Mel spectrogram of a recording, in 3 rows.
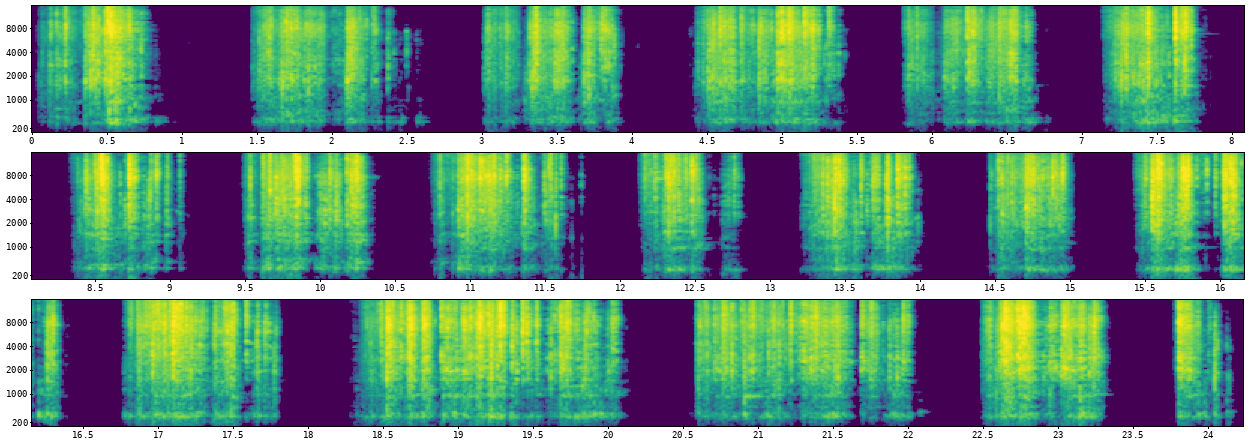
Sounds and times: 0.1s Wooden/Plastic/Metal utensils being shaken in a metal tub 0.8s
1.5s Wooden/Plastic/Metal utensils being shaken in a metal tub 2.5s
3.1s Wooden/Plastic/Metal utensils being shaken in a metal tub 7.8s
8.4s Wooden/Plastic/Metal utensils being shaken in a metal tub 11.6s
15.6s Wooden/Plastic/Metal utensils being shaken in a metal tub 24.2s

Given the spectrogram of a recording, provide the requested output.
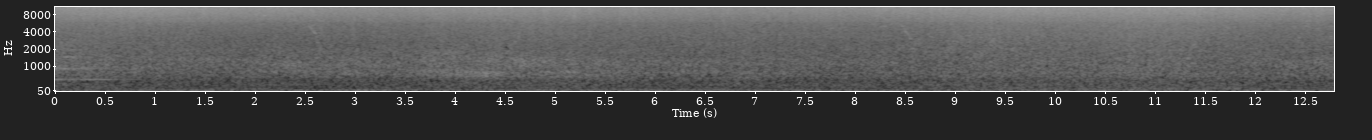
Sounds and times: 0.0s distant traffic 1.7s
0.0s wind 12.7s

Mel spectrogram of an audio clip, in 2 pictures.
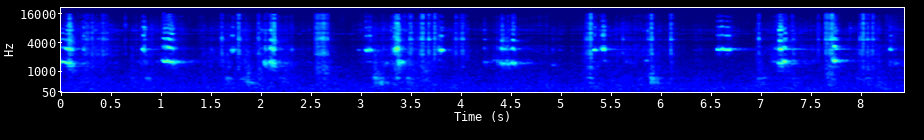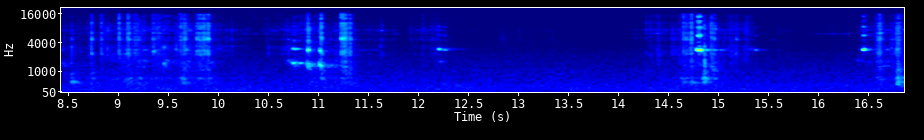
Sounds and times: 0.0s Clothesline metallic squeak 12.5s
14.6s Clothesline metallic squeak 16.8s

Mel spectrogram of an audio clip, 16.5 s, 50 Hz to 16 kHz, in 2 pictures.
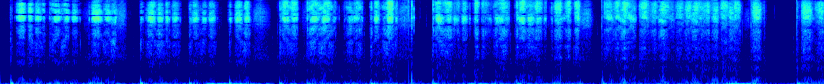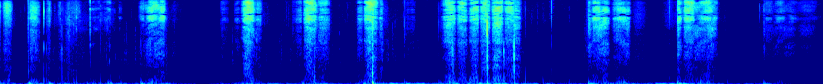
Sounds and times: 0.0s Writing on paper with a pencil 16.4s

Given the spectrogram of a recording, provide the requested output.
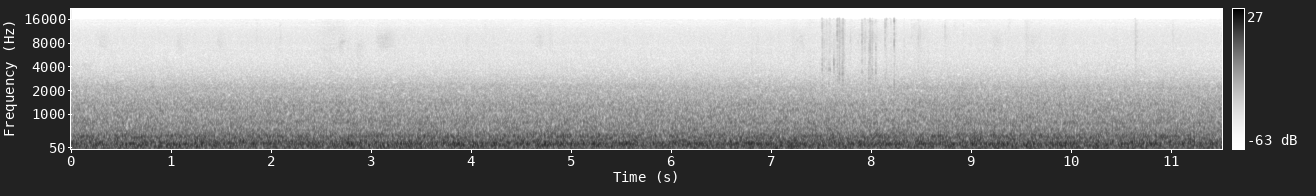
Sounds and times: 0.0s engine and air noise 11.5s

